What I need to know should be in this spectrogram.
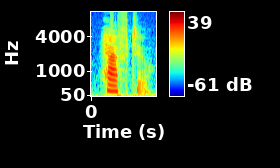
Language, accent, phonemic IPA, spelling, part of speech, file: English, US, /ˈhæf.tə/, have to, verb, En-us-have to.ogg
- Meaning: 1. Must; need to; to be urged to; to be required to; indicates obligation 2. Must; expresses a logical conclusion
